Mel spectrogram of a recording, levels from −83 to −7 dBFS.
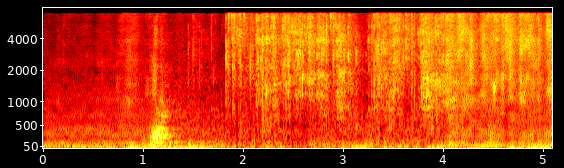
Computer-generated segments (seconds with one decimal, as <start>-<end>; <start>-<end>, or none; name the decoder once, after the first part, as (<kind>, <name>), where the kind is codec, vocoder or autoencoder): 0.0-1.2 (vocoder, WaveNeXt); 4.0-5.1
